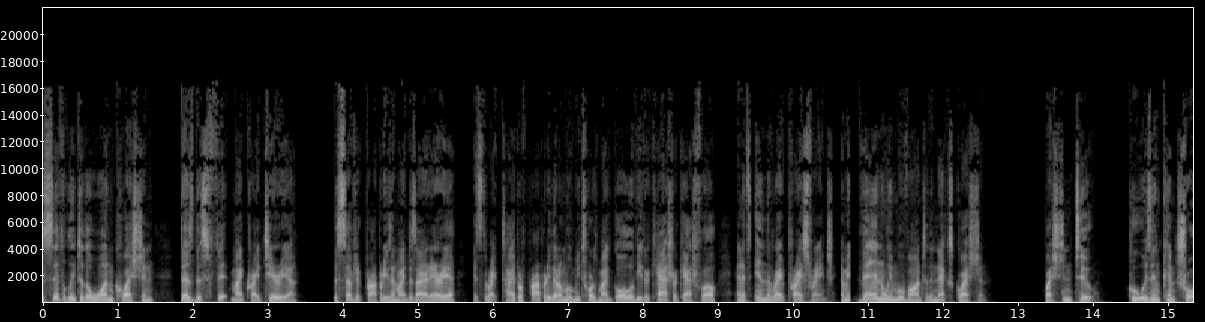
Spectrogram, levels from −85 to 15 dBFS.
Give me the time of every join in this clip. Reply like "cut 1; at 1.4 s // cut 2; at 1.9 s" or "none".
cut 1; at 10.8 s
